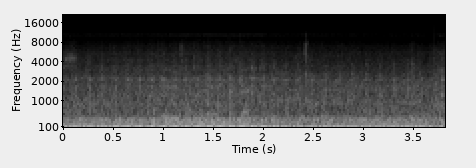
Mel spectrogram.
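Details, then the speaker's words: 1979 Chevy Nova LS swap on its first half-mile drive, only the left (driver's) bank working: rough, lumpy loping V8 with uneven low pulse, definitely running on four cylinders and sounding bad. "all right first drive maybe half a mile not in confidence inspiring it's definitely running on four and sounding pretty bad"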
